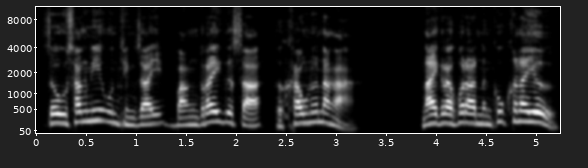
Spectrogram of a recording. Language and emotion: Bodo, angry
